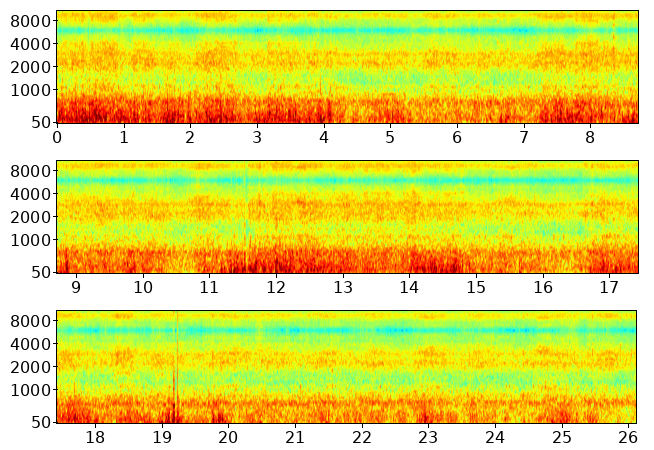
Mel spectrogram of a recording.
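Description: Wind rushes against a helmet-mounted microphone.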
